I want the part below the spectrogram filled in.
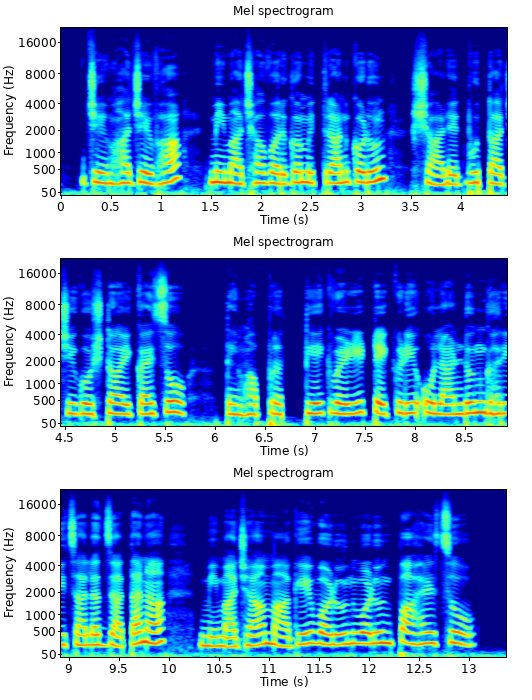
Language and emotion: Marathi, fearful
